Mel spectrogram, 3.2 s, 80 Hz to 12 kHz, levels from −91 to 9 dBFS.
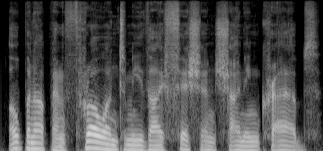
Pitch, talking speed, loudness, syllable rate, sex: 110 Hz, 205 wpm, -17 LUFS, 4.6 syllables/s, male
